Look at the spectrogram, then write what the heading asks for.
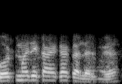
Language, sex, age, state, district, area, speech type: Marathi, male, 18-30, Maharashtra, Thane, urban, conversation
